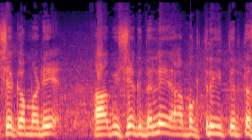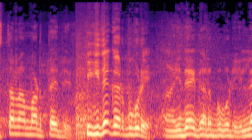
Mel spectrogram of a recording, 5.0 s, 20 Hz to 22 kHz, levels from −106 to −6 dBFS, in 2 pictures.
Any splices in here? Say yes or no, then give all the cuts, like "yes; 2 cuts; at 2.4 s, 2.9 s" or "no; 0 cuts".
yes; 1 cut; at 3.2 s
